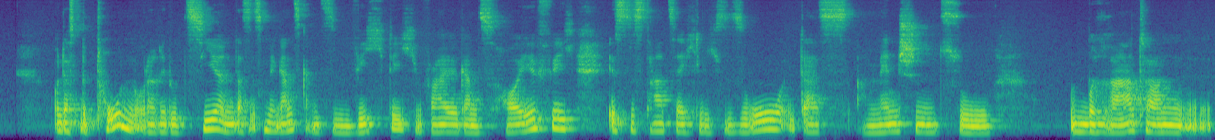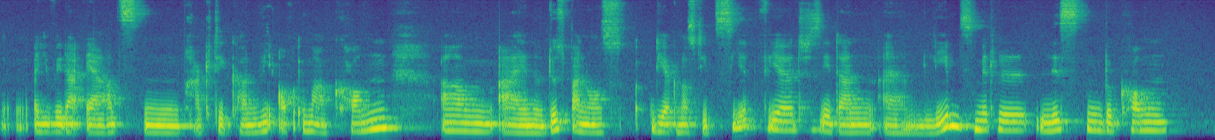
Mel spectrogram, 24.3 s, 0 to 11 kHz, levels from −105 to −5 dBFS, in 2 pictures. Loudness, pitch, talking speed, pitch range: -20 LUFS, 135 Hz, 95 wpm, 130-155 Hz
